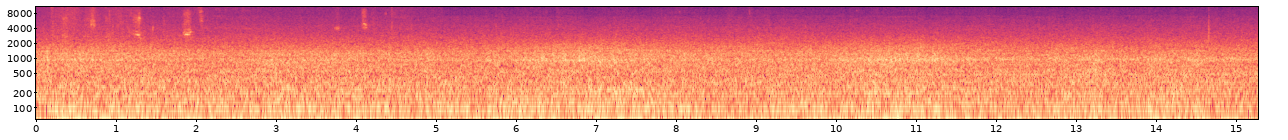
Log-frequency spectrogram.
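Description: Tyres roll along a highway with a steady rumble.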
